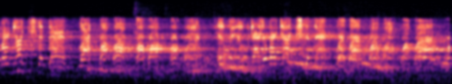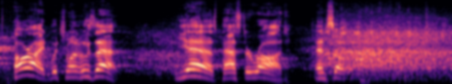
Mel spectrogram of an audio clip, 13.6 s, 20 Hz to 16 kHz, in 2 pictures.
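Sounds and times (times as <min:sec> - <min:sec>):
cartoon duck character's raspy quacking voice: 0:00.0 - 0:06.9
laughter: 0:00.8 - 0:06.8, 0:08.6 - 0:10.2, 0:11.4 - 0:13.5
speech: 0:07.0 - 0:08.6, 0:09.4 - 0:12.4.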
